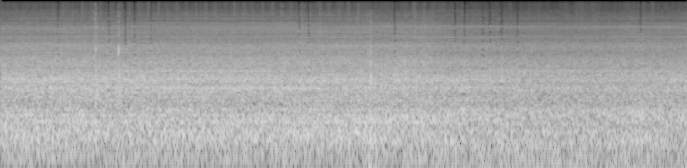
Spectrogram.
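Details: Suburban RV furnace running after the control board was reconnected: steady, even blower whoosh over a smoothly roaring burner, no scraping or rattle; lit right up, normal operation.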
